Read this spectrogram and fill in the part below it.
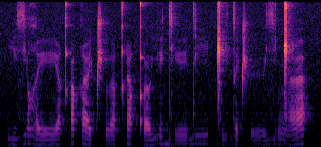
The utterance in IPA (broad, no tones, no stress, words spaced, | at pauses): izʲo ʁeːqʰʏ qɛ t͡ʃʼɤqʰi qʼuje dʲeːdiː ǁidɐ t͡ʃʼʏːzʲɐŋ͡ǁa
